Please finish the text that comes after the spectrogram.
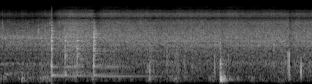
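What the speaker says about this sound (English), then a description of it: "Put a little minced garlic in there." Minced garlic sizzling in olive oil and butter in a pan at an outdoor camp cook, a steady close frying hiss with a few sharp clicks of a utensil against the pan.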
